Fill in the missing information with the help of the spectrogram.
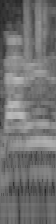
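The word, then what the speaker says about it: Barrieu: That's pronounced Baru.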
